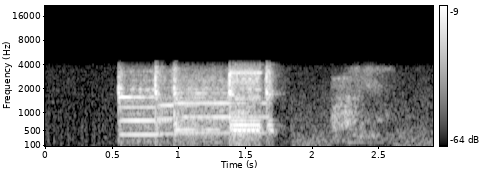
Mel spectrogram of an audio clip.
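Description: phone ringing

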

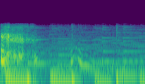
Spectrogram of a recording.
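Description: cough

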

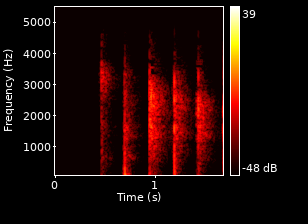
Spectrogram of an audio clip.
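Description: hand clap

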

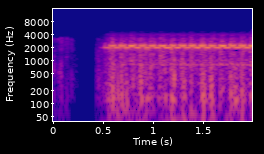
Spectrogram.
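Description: telephone ringing

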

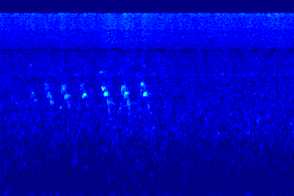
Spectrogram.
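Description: birds chirping outside

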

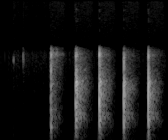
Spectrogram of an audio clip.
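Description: hands clapping

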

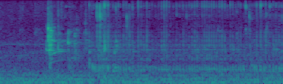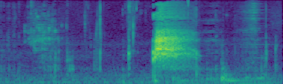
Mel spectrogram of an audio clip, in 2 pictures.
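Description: pouring and drinking water

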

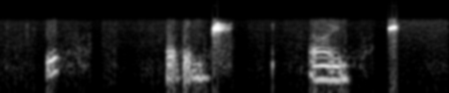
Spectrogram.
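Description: pet bird chirping

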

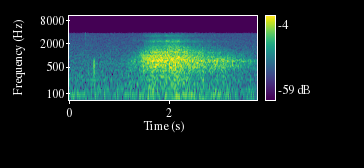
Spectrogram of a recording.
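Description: breathing in through nose

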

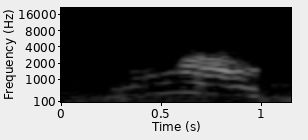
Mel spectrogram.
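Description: cat meowing

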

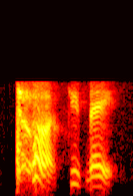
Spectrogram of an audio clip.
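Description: cough or throat clearing

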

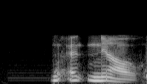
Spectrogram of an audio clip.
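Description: dogs barking

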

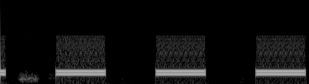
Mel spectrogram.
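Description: telephone busy signal

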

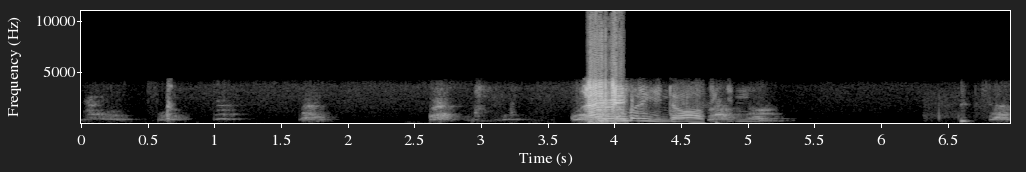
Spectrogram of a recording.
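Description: dog barking

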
